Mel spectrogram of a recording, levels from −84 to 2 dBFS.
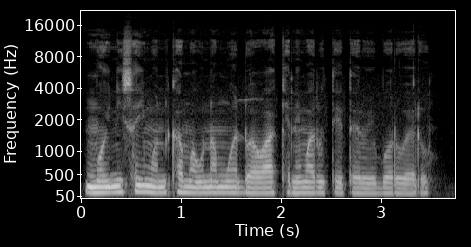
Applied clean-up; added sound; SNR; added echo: none; none; none; none.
